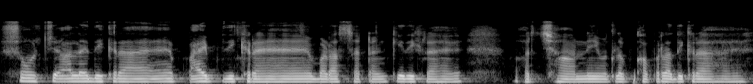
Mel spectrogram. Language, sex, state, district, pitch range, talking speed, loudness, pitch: Hindi, male, Chhattisgarh, Balrampur, 125-135 Hz, 165 wpm, -17 LUFS, 130 Hz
